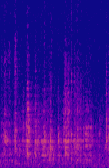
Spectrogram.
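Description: A thin plastic candy bag crinkling and crackling in the hands as it is pulled open, a steady run of quick, irregular crackles.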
